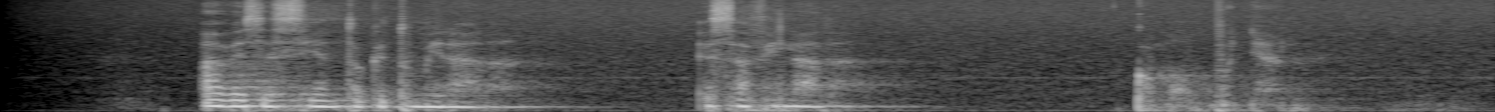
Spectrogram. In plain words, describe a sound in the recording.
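A young woman speaks quietly and closely, in short halting phrases.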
